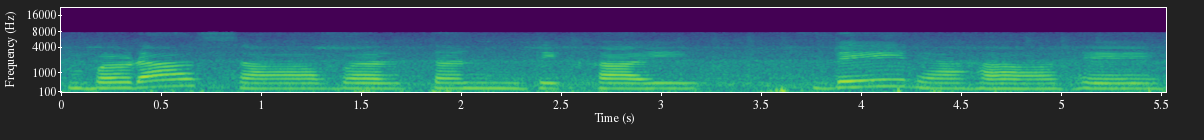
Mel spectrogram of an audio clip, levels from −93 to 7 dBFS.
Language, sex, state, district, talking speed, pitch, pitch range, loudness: Hindi, female, Madhya Pradesh, Dhar, 75 wpm, 220 Hz, 215-230 Hz, -16 LUFS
